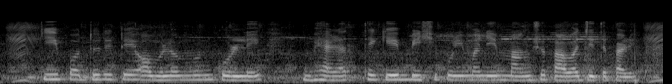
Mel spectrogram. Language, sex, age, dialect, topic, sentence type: Bengali, female, 60-100, Standard Colloquial, agriculture, question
